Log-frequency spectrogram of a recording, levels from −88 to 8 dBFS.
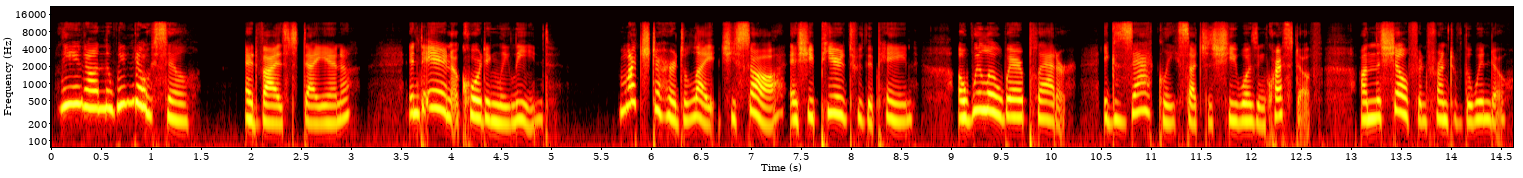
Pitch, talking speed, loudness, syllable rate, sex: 265 Hz, 175 wpm, -18 LUFS, 5.4 syllables/s, female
